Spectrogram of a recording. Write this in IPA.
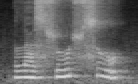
l a z ɬ ɔ̃ ɬ s ɔ̃

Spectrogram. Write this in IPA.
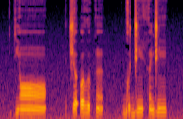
k j ɔ̃ː | t͡ʃ ʌ ʔ ɔ ð ʊ k ə̃ | ɡ ʊ d͡ʒ ĩ h ə̃ d͡ʒ ĩ

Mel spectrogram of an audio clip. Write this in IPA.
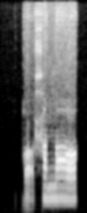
qʷ ɑ̰ x ɑ n̪ ɑ

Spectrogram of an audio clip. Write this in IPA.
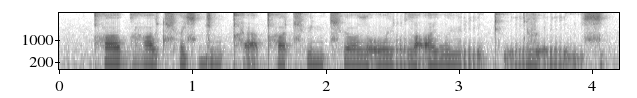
qʰ o ɡʱ ɑ u̯ t͡sʰ ø sʲ ɡʲ e nʲ qʰ ḛ qʰ o t͡sʰ y nʲ t͡sʰ y u̯ ðˤ ṵ w y r ðˤ ɑ̰ i̯ w y r ḭ kʰ ḭ r v ḛ r ḭ sʲ

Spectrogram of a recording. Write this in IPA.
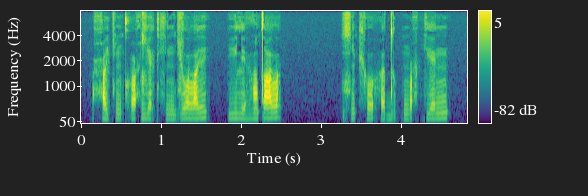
ħ ɯ t͡ɕ ũ kʰ o ħ ʎ a k xʲ ɛ̃ ŋ ʑ u lˠ i | i lʲ a ɦ ũ tˤ i lˠ | ɕ ɛ̃ t͡ʃʰ o h ʌ d u k ŋ u ħ kʲ ɛ ŋ

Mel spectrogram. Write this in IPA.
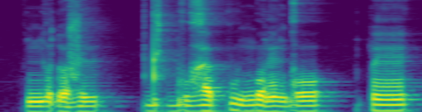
ɲ o˨ ɗ ɔ˨ z ɨ˧ | d i˨ ɡ͡b u˨ ɣ a˧ kʷ i˦˨ ŋ o˦˨ ɾ ɛ̃˧ ɡ o˦ | p ɛ̃˦

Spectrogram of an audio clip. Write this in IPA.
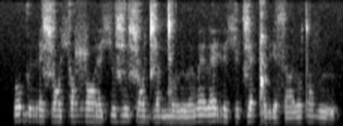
o ɡ ɯ r ɛ ɕ ɔ ç ɔ ɮ ɔ ɾ ɛ ç ɯ ʑ ɯ ɕ ɔ d͡ʑ ʌ l ŋ͡ǀ o l ɯ ə̯ w ɛ l ɛ rʲ ʌ ç ʌ t͡ɕ ɛ ǃ ʌ rʲ ɛ s ʌ l o t ɔ v ɯ

